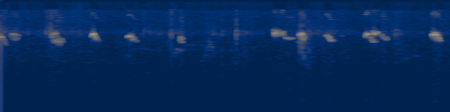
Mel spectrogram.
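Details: Sooty Chat chicks, three nestlings waiting to be fed, giving thin, very high-pitched squeaks in uneven clusters of one to three notes, about every quarter to half second.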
